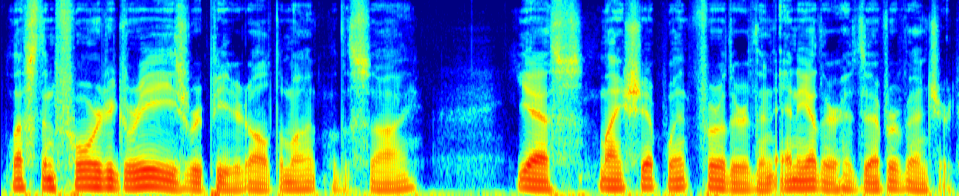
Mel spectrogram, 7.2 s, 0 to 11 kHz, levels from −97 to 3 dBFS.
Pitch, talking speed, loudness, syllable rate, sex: 85 Hz, 165 wpm, -17 LUFS, 5.0 syllables/s, male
